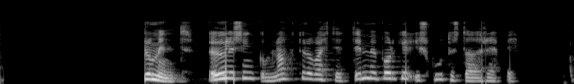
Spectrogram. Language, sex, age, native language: Icelandic, female, 40-49, Icelandic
